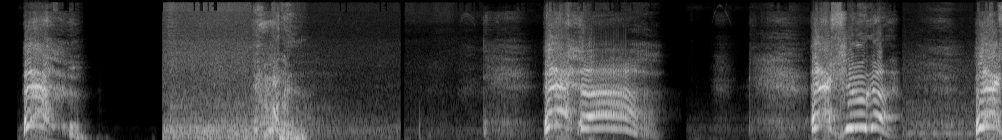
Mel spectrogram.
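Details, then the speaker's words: Loud, sudden sneezes with sharp voiced onsets and gasping between them, mixed with voices and background music, followed by a remark on a wild sneeze; a sneezing compilation. "oh gosh what was that sneeze that was a wild one"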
